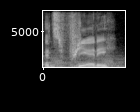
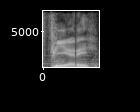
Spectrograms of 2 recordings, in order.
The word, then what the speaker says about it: Guy Fieri: Fieri I know it's fee Eddie it's it's pronounced fee Eddie according to guy himself whatever haha whatever move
